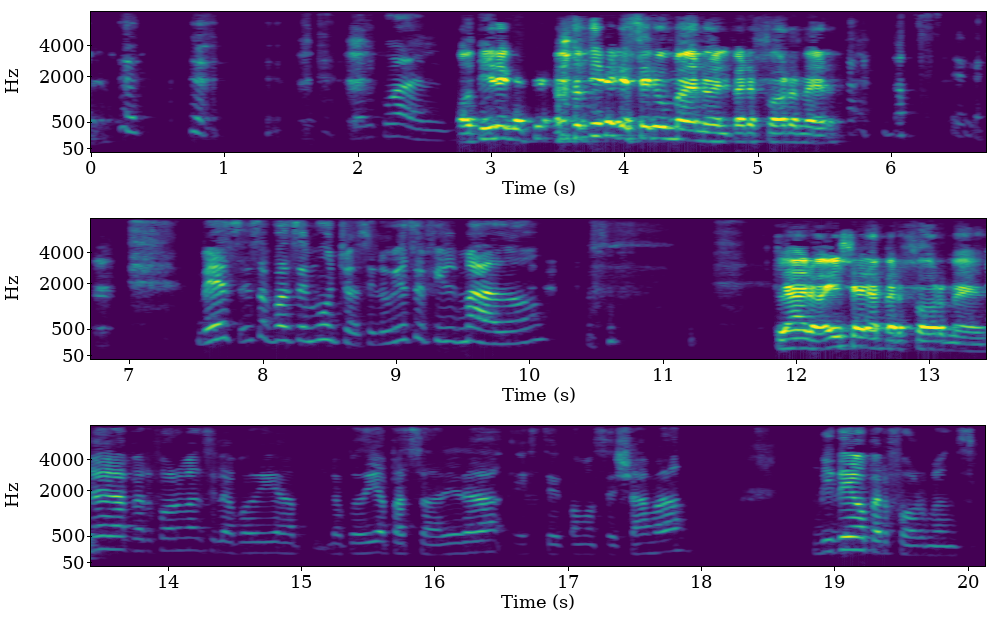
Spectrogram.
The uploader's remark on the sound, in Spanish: audio mala calidad de entrevista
